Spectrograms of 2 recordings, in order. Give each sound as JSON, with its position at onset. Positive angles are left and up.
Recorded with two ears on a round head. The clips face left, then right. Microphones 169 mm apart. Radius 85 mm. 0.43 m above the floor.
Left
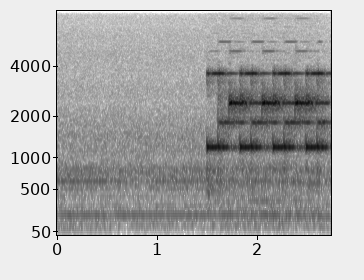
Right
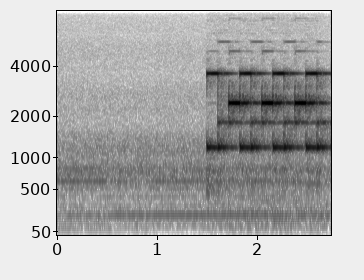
{"t": 1.5, "sound": "a ringtone", "side_deg": -30, "distance_m": 0.5}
